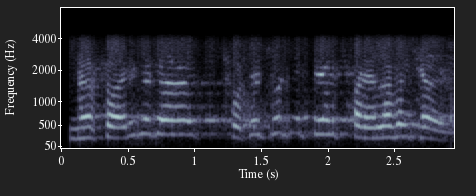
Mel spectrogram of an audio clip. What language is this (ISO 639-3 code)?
mai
